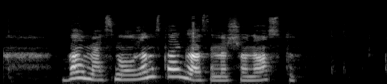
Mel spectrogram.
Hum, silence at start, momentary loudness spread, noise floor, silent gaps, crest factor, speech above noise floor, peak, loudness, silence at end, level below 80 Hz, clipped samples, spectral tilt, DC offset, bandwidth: none; 0.05 s; 19 LU; -67 dBFS; none; 20 dB; 48 dB; 0 dBFS; -18 LUFS; 0.95 s; -74 dBFS; under 0.1%; -4 dB/octave; under 0.1%; 11 kHz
